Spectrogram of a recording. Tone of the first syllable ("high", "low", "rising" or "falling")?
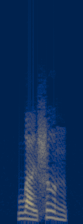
low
